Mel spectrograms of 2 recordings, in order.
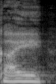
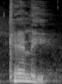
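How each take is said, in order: First: The double L is said as a Y sound. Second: The double L is said as an L sound. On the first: The speaker calls it right. "it's Y, and it's a Spanish word. It should be spelled and pronounced the right way" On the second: The speaker calls it wrong. "the staff says it's Kelly"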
